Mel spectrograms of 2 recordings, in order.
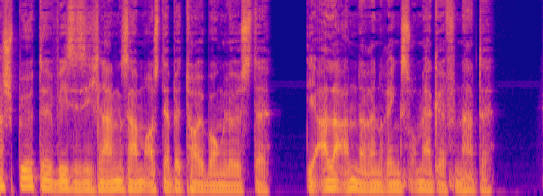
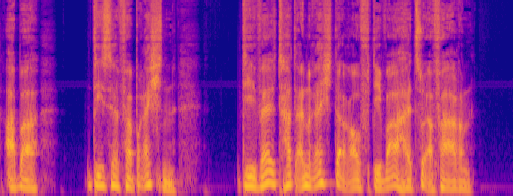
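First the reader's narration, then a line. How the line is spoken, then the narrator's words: Stammering. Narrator (German): Sie stammelte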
